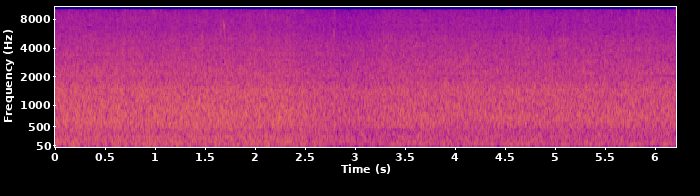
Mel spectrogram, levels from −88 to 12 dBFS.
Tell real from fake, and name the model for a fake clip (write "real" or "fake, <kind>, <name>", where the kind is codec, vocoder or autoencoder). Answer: real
